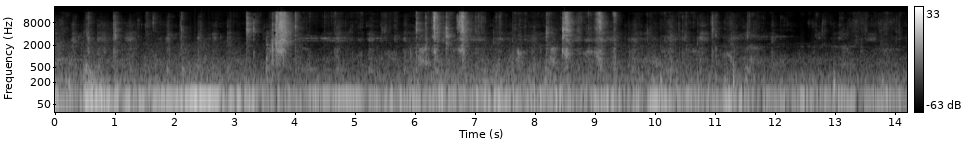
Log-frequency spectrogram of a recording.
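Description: Close-miked mouth sounds of a person chewing a handful of rice and potato curry, with several sharp crunches of crisp food, the loudest about four seconds in and again around six to seven seconds.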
